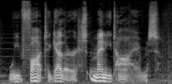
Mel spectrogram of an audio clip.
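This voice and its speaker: A man uses a put-on character voice with a fairly low pitch, speaking at a fairly slow pace. Faint music plays in the background, and there is hissing. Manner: sinister, slithering, poorly done.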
